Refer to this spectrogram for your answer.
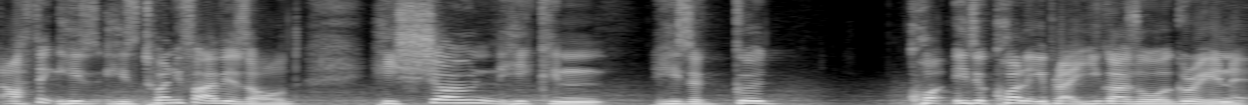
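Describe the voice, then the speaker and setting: With a London accent, a man speaks in very even loudness and ordinary pitch variation, leaving long, frequent pauses against noticeable background noise. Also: fairly high pitch for a man, moderate pace. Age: 30s. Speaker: football podcast co-host. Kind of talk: casual chat.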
